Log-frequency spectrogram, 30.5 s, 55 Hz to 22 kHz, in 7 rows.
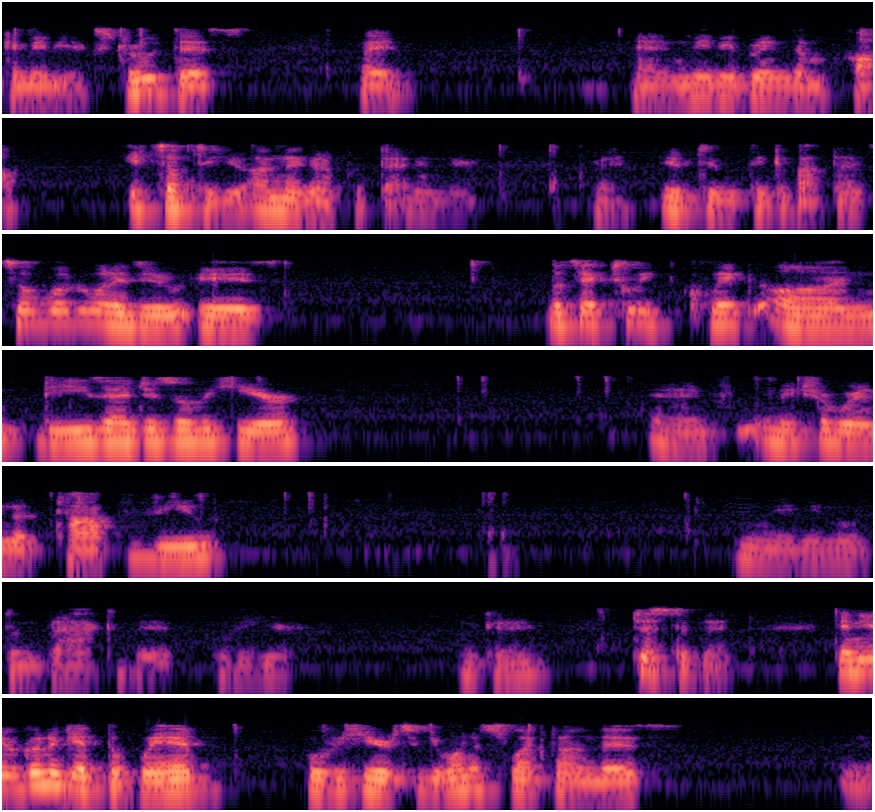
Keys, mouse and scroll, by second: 0.0 e, 1.6-2.9 middle drag, 2.9-4.7 drag, 5.2 ctrl+z, 5.6 ctrl+z, 6.2-7.9 middle drag, 7.0 a, 8.2-10.0 middle drag, 11.4-13.1 right drag, 13.2-14.9 drag, 14.2-20.4 right drag, 19.8 KP_7, 20.8-22.4 drag, 25.1-28.1 middle drag, 28.5-30.3 right drag.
